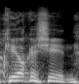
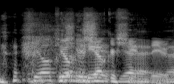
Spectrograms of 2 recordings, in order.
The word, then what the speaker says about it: Kyokushin: Just it's called Kyokushin. – Kyokushin.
